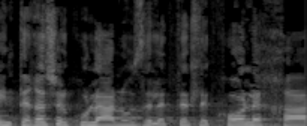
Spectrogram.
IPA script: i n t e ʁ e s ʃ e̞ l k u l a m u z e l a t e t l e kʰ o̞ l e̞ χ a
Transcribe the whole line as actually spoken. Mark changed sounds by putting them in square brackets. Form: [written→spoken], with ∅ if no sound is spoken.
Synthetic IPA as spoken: i n t e ʁ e s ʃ e̞ l k u l a [m→n] u z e l a t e t l e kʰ o̞ l e̞ χ a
